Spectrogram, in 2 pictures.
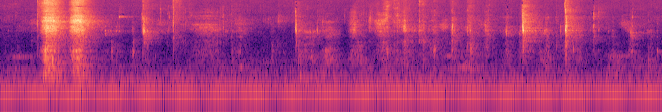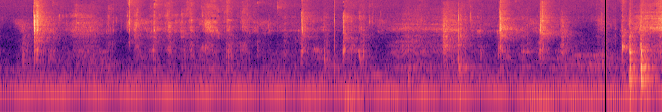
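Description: A person chewing a mouthful of rice, chicken and raw greens close to the microphone: irregular wet smacks and small crunches, with a louder pair of bites about half a second in and another near the end. A steady low hum runs underneath.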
